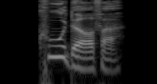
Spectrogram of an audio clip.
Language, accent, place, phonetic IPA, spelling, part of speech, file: German, Germany, Berlin, [ˈkuːˌdœʁfɐ], Kuhdörfer, noun, De-Kuhdörfer.ogg
- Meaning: nominative/accusative/genitive plural of Kuhdorf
